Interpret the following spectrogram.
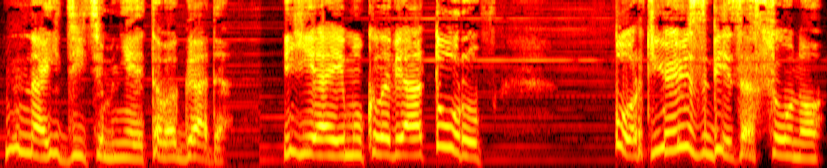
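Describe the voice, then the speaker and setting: A woman's voice: fairly high pitch, measured pace, a little mellow, slightly rough, dry recording, faint music behind. A woman voicing a big, tearful businessman and ex-convict gamer who bellows in prison slang. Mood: raging. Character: burly sobbing businessman, ex-convict gamer, man.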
